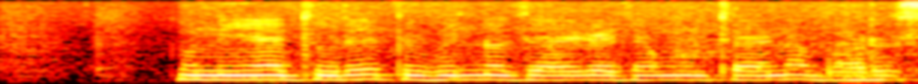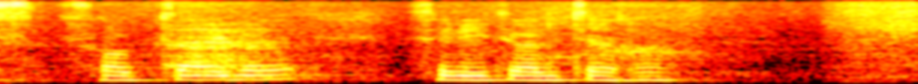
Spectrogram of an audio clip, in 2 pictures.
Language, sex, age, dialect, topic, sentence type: Bengali, male, 18-24, Northern/Varendri, agriculture, statement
